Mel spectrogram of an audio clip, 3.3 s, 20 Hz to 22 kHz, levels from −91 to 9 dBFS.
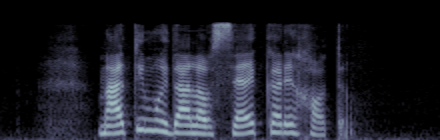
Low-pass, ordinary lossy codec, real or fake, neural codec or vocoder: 10.8 kHz; none; fake; codec, 24 kHz, 3 kbps, HILCodec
